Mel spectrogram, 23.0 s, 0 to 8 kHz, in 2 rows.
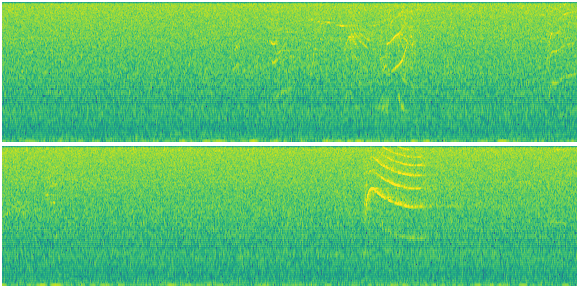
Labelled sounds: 5.5	5.8	killer whale, northern resident, 2.5 to 2.8 kHz
6.7	6.9	killer whale, northern resident, 4.5 to 4.8 kHz
7.7	8.1	killer whale, northern resident, 1.7 to 4.4 kHz
10.9	12.3	killer whale, northern resident, 1.2 to 6.4 kHz
18.8	20.0	killer whale, northern resident, 1.0 to 7.8 kHz

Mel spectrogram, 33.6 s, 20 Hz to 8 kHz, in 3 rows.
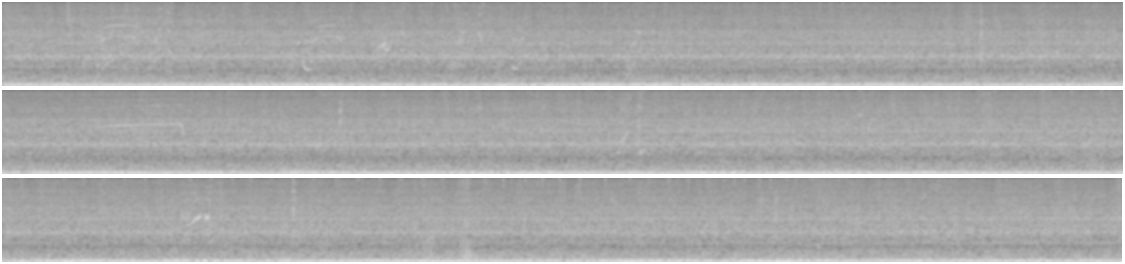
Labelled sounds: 1.0	1.3	killer whale, southern resident, 3.0 to 3.4 kHz
12.1	13.0	killer whale, southern resident, 2.1 to 2.3 kHz

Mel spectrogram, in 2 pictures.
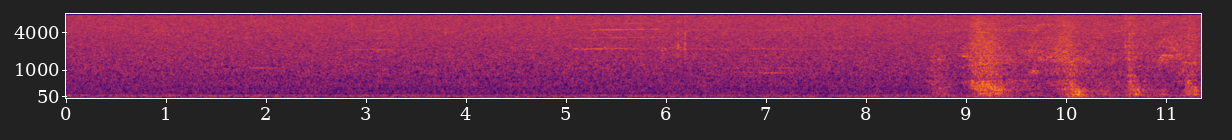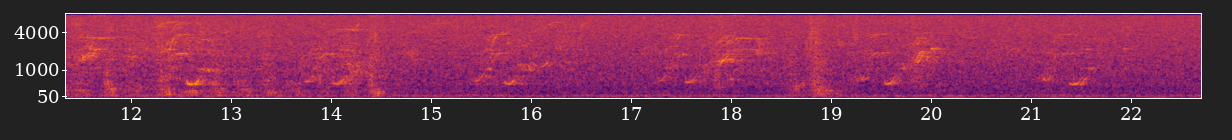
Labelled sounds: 1.6	2.2	killer whale, southern resident, J pod, call S01, 0.76 to 3.5 kHz
2.6	3.5	killer whale, southern resident, J pod, call S01, 1.8 to 4.5 kHz
4.9	6.1	killer whale, southern resident, 0.10 to 7.4 kHz
6.7	7.4	killer whale, 0.16 to 1.4 kHz
10.8	12.1	killer whale, 1.1 to 8.0 kHz
12.2	13.1	killer whale, southern resident, J pod, call S02i, 0.45 to 7.7 kHz
13.8	14.6	killer whale, southern resident, J pod, call S02i, 0.42 to 8.0 kHz
15.3	16.2	killer whale, southern resident, J pod, call S02i, 0.42 to 4.4 kHz
17.2	18.5	killer whale, southern resident, J pod, call S02i and call S44, 0.24 to 8.0 kHz
19.1	20.2	killer whale, southern resident, 0.31 to 4.2 kHz
21.0	21.8	killer whale, southern resident, J pod, call S02i, 0.36 to 4.1 kHz

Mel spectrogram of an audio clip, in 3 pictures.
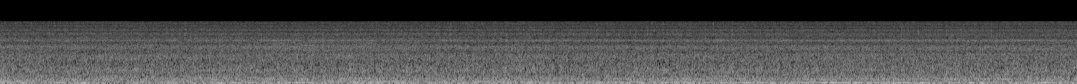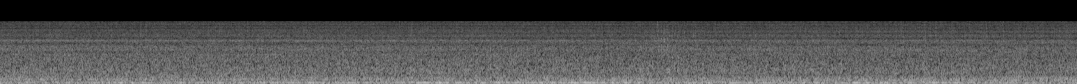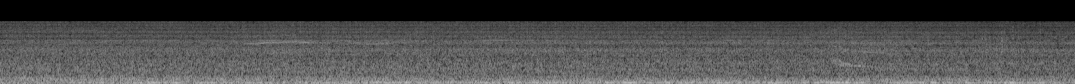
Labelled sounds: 24.0	24.7	killer whale, 2.5 to 3.1 kHz

